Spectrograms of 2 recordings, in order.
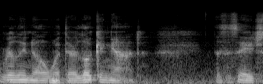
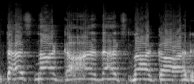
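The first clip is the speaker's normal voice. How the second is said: retold shouting; 12 semitones higher than usual. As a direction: yell it out as the child who has been tricked. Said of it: "she starts shouting".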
